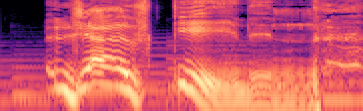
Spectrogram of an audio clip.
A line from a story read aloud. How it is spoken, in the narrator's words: Madam Ona said with a hearty laugh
